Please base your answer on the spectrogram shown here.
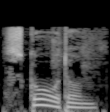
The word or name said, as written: scutum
